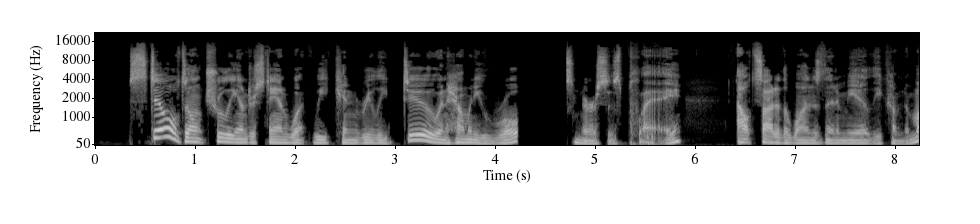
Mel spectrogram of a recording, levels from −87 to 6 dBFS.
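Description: At 4.23 s the speech cuts off abruptly and does not return until 4.72 s, leaving a gap of about 0.49 s that is dead digital silence, with no room tone or background hiss beneath it. Whatever was said in that half second is simply missing. This is an audio dropout to silence, likely caused by the input being lost briefly, through a disconnected device, failed link or accidental mute, while recording carried on writing silence.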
